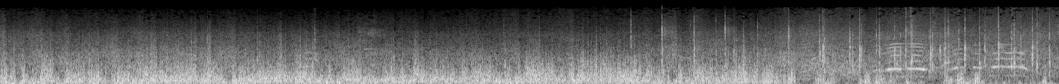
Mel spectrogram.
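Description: Wind buffeting the camera microphone, a dense low rumble that eases a little near the end, when a few short shouted voices come through.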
